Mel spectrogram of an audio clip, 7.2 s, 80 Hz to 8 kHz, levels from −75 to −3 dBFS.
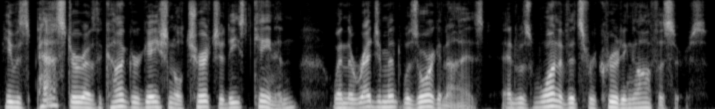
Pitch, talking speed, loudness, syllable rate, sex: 125 Hz, 185 wpm, -18 LUFS, 5.7 syllables/s, male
